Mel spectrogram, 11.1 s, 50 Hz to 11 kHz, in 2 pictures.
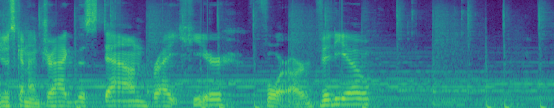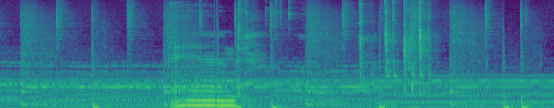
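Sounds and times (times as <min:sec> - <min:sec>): background music with held tones: 0:00.0 - 0:11.0
computer keyboard clicks: 0:09.1 - 0:09.9.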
